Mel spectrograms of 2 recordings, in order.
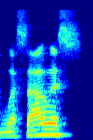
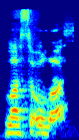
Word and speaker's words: Las Olas: she is the co-director of the Chabad of lasalles Florida I think I said that right I said it right Las Olas but that was good no wave exactly and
